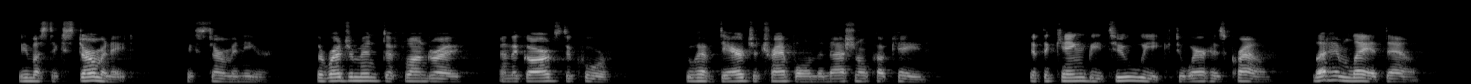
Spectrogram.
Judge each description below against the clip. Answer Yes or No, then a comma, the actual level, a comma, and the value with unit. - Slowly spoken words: No, average, 150 wpm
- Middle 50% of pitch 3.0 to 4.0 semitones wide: Yes, average, 3.3 semitones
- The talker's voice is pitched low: No, medium, 145 Hz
